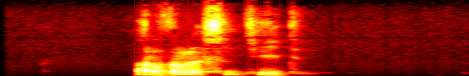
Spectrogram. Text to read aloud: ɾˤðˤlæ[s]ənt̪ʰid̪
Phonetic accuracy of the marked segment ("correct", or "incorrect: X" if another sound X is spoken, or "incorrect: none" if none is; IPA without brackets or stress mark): correct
